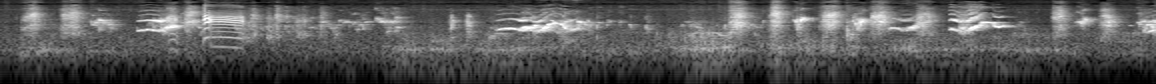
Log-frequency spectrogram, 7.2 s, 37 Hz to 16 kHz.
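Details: Budgerigars filmed on 17 November 2024 give a ringing chirp run, then soft and loud waves of twittering, scratchy warbles and short whistled notes, with faint fluttering noises.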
